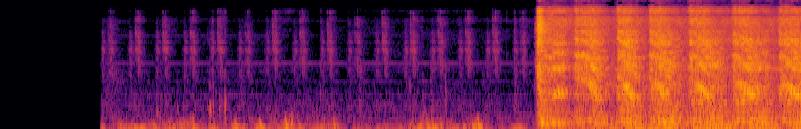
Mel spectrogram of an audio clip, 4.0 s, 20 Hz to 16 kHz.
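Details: Kubota M62 tractor cranks but won't start after a regeneration cycle (ran once or twice after regen, then quit); air and fuel filters replaced, fuel bled at water separator, battery fully charged. Starter grinds unevenly, then a loud steady hiss; engine never fires.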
